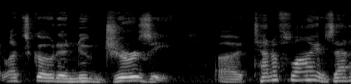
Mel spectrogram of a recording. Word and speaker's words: Tenafly: Tenafly, is that how you pronounce that, David? Yep, that's right. Tenafly, New Jersey.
